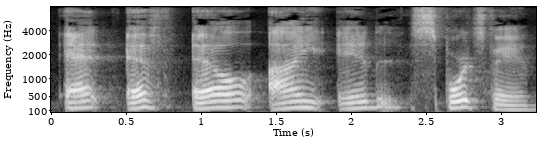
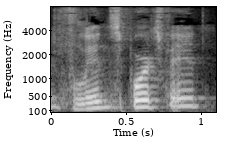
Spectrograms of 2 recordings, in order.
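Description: First: "F L I N" read as single letters, slowly; slow letter-by-letter spelling; spelled out letter by letter. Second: "Flynn" said as one name, not as letters; letters run together into a name; read as a word. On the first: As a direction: spell out F L I N one letter at a time. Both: Shown as a demonstration. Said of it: "So Florida in sports fan".

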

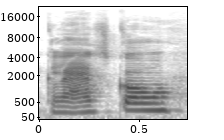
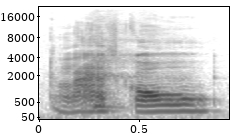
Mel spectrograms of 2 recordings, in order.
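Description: First: Demonstrated Scottish accent. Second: Put-on Scottish Glasgow; Scottish accent. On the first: Showing a friend the trick with a city name, Scottish accent. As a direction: say Glasgow like a Scot. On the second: Trading Scottish accent attempts with a friend. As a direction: say Glasgow like a local Scot. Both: Shown as a demonstration. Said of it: "to do a, a Scottish accent".

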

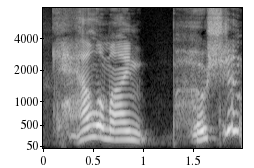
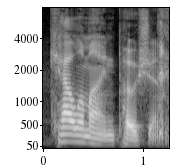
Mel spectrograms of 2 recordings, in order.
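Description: First: Slow, puzzled, rising question; baffled repeat. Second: Said in the usual way. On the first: Retold or imitated. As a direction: repeat it in disbelief. Hypnotist stunned, repeating name.

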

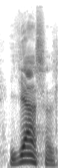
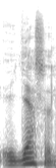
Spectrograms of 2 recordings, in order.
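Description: First: Louder, set service-desk hello; stock clerk greeting. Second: Said in the usual way. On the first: Retold or imitated. Clerk at the courier desk greets her in the stock voice. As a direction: sound like every bank clerk. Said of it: "έχουνε την ίδια φωνή". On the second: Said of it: "λέω εγώ".

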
